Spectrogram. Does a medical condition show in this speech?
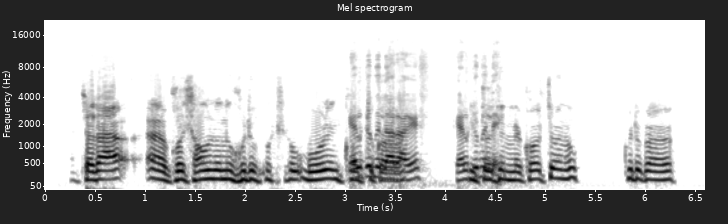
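Yes: cerebral palsy; present from birth.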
